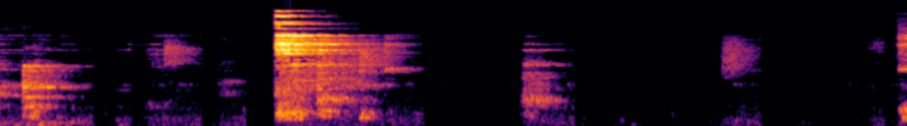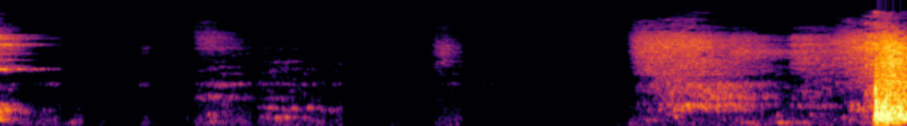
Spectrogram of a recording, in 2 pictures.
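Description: Workshop clatter of hand tools and metal engine parts: a sharp ringing metal clank about two seconds in, a few lighter knocks and clinks, then a longer scraping rattle of metal near the end, loudest at its close.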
